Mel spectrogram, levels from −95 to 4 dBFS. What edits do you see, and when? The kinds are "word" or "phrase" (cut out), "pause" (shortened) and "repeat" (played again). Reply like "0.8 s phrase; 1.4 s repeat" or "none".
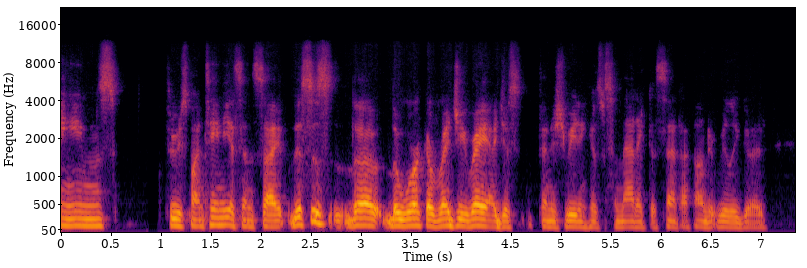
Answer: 5.4 s phrase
